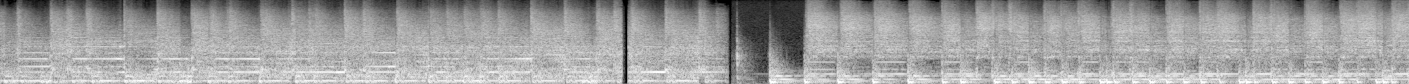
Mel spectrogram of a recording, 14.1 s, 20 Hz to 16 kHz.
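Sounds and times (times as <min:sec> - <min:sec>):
loud drum-heavy music: 0:00.0 - 0:14.0.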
